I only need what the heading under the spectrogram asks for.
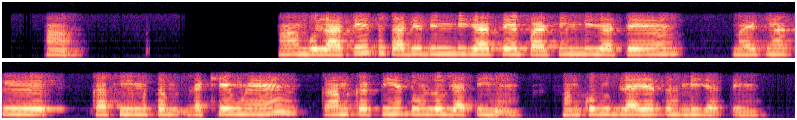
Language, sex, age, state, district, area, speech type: Hindi, female, 45-60, Uttar Pradesh, Varanasi, urban, conversation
